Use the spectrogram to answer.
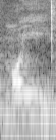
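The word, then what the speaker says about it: Moïse: pronounced Moise.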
